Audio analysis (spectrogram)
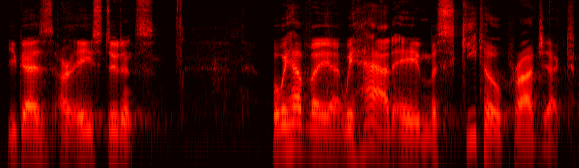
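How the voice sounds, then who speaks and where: A man of ordinary pitch gives a relaxed, humorous science talk with no particular accent, often stumbling and restarting mid-sentence. His voice rings out in a large church hall with a long reverb trailing behind it. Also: unhurried. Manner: chatty and joking, with frequent restarts. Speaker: scientist giving a conference talk. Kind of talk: informal conference lecture.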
